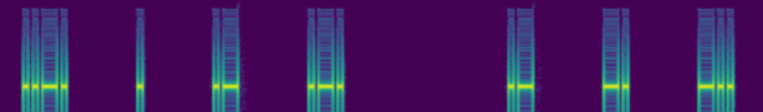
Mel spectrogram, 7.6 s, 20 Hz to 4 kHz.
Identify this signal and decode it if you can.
Morse code, heard as a keyed tone, about 25 wpm, spaced as for 10 wpm, 550 Hz. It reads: FEAR AND
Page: News Headlines in Morse Code at 10 WPM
